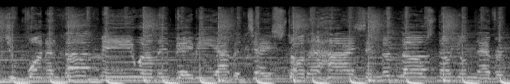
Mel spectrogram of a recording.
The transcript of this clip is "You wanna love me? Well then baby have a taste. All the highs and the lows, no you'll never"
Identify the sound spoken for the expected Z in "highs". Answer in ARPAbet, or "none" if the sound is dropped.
Z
